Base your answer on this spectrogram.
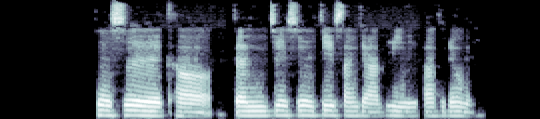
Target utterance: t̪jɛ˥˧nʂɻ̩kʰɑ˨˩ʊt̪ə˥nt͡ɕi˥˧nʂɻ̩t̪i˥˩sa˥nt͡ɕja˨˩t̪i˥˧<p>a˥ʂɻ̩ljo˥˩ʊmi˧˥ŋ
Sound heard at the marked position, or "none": p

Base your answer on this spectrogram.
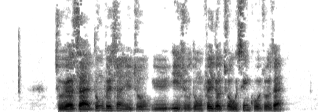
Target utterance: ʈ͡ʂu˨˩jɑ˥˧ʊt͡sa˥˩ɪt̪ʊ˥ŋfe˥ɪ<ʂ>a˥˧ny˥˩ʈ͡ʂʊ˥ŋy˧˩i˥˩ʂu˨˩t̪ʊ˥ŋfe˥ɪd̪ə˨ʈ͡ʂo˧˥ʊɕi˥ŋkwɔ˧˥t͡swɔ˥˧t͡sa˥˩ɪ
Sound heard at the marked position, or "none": ʂ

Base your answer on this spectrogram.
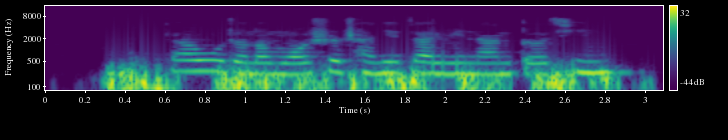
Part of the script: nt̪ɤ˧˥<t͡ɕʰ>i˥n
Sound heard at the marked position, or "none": t͡ɕʰ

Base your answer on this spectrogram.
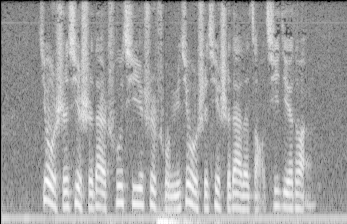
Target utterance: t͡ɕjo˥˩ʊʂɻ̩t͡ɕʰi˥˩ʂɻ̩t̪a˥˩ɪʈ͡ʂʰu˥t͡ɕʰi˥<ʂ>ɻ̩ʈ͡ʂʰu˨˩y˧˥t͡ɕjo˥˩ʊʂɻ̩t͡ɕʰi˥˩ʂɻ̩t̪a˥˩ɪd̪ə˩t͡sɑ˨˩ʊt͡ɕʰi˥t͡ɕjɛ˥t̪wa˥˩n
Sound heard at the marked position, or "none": ʂ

